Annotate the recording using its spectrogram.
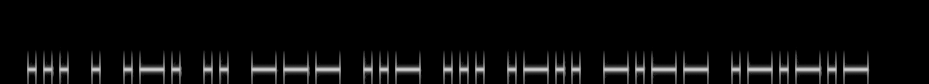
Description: Morse code, heard as a keyed tone, about 15 wpm, 700 Hz. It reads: SERIOUSLY.
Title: Sentences from Top 1200 Words 15wpm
